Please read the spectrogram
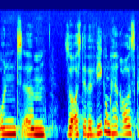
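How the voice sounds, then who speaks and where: The woman talks with intonation that holds fairly even. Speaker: design lecturer. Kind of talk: lecture. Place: hall. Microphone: handheld.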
